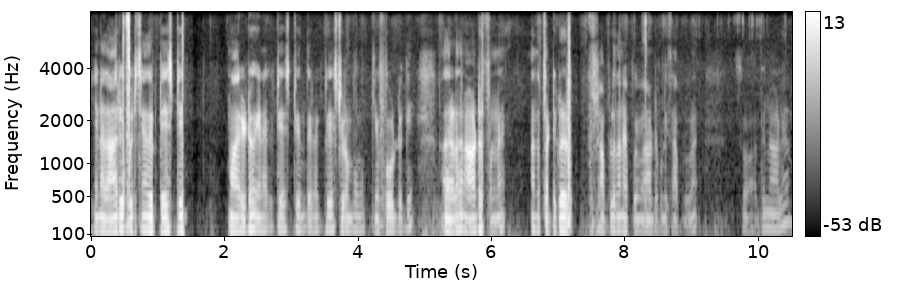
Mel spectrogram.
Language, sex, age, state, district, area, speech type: Tamil, male, 45-60, Tamil Nadu, Tiruvarur, urban, spontaneous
